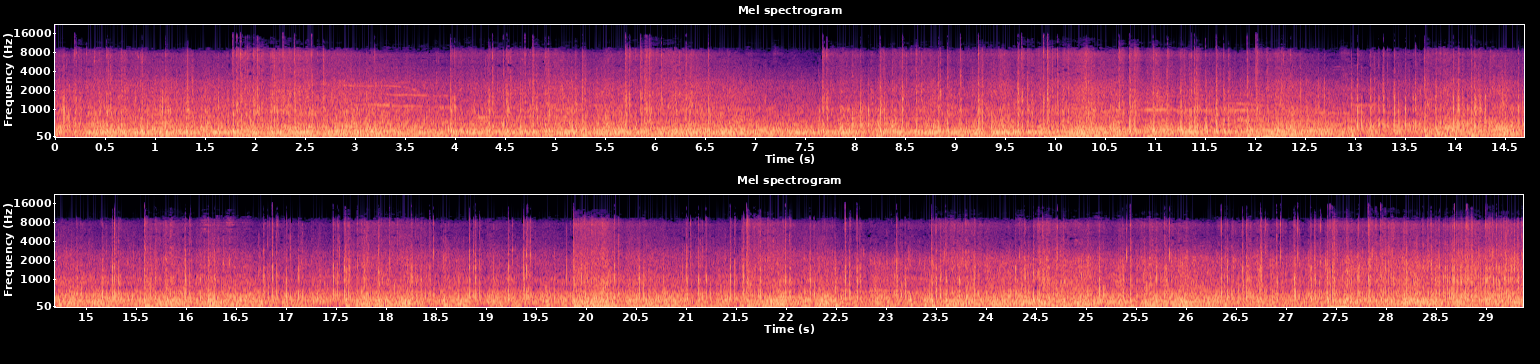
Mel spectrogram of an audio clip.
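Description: Large fireworks display: many shells bursting in close succession, a dense, unbroken crackling and popping that stays loud throughout.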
